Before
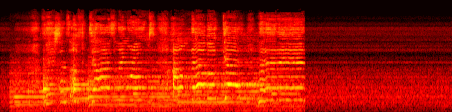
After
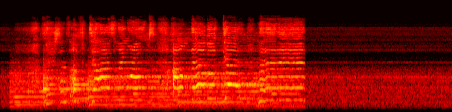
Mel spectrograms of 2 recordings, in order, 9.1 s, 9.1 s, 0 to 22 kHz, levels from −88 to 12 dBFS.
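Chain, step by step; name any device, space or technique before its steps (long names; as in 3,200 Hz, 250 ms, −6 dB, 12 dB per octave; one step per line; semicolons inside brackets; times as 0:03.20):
television speaker (loudspeaker in its box 190–8,700 Hz, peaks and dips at 540 Hz −5 dB, 1,300 Hz +8 dB, 2,600 Hz −6 dB)
0:00.94–0:01.59: high-shelf EQ 5,000 Hz −8.5 dB
level −5.5 dB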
